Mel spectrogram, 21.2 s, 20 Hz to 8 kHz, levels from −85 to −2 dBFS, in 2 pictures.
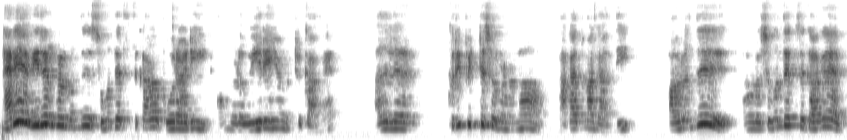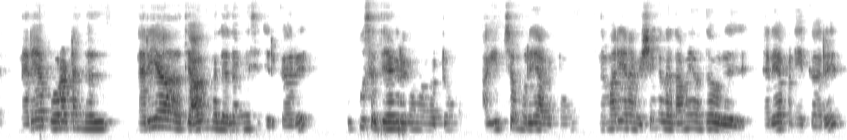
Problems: low volume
